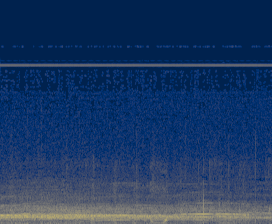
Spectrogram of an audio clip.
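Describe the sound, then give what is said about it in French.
A large audience shouts and cheers in a dense, continuous, loud roar of many voices, holding steady for the whole stretch with no single voice standing out. “Oh, mais vous pouvez hurler, je suis blindé.”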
